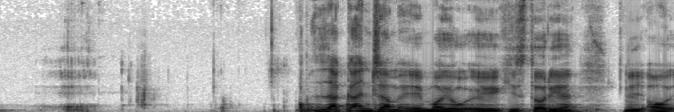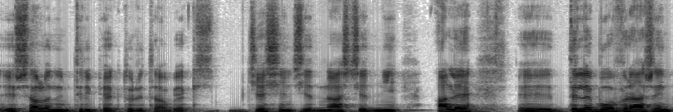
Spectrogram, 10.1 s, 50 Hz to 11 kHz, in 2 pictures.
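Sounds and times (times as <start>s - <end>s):
person sipping a drink: 0.4s - 2.2s
soft wet swallowing and mouth sounds: 0.5s - 2.3s
speech: 2.3s - 10.0s.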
